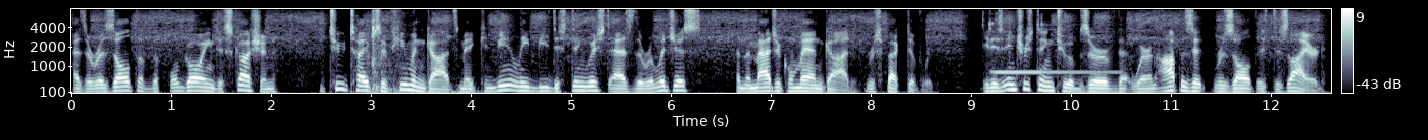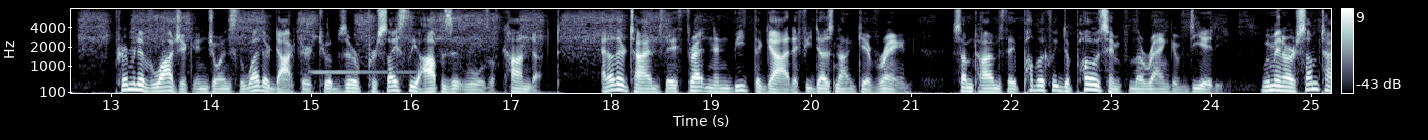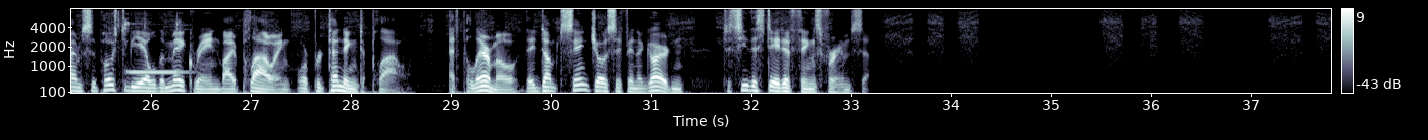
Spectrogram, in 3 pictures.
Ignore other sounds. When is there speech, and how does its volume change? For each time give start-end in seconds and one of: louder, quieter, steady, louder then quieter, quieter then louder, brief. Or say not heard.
0.0-33.1 steady.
